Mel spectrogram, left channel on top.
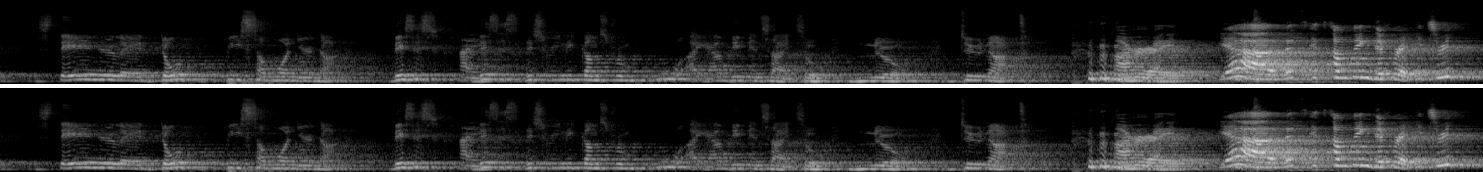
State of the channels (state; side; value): identical; both; correlation 1.00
